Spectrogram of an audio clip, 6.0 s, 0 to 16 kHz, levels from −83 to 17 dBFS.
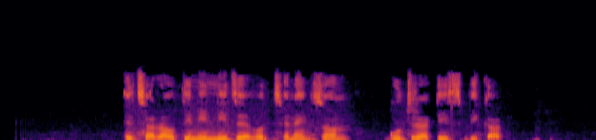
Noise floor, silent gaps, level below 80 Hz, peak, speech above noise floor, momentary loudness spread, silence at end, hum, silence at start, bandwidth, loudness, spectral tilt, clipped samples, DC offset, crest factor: -65 dBFS; none; -56 dBFS; -2 dBFS; 50 dB; 7 LU; 0.55 s; none; 1.25 s; 8.2 kHz; -16 LUFS; -4.5 dB/octave; under 0.1%; under 0.1%; 16 dB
